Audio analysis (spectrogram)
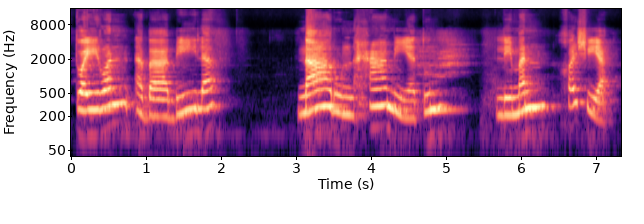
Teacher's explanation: تنوین یا نون ساکن کے بعد حروف حلقی آئے تو نون کو ظاہر کر کے بلا غنہ کے جلد پڑھیں گے، اس کو اظہار کہتے ہیں۔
